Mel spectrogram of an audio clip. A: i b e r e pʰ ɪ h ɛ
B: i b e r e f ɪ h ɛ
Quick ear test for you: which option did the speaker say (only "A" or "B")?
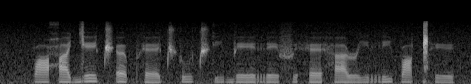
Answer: B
